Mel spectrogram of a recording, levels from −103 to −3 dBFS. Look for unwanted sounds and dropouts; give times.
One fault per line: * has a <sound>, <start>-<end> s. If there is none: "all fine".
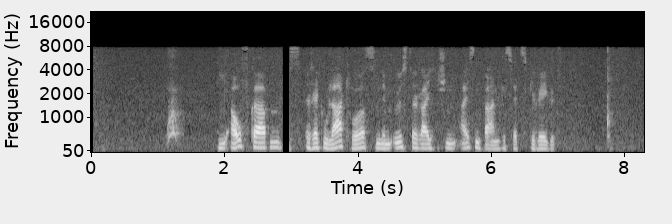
* has a bark, 1.1-1.4 s
* has a dropout, 2.9-3.0 s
